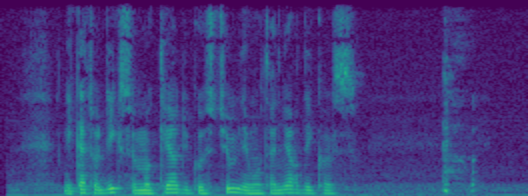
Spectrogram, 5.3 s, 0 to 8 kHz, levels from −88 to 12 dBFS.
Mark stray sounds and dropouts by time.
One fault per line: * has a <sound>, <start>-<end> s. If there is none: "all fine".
* has a cough, 4.4-4.8 s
